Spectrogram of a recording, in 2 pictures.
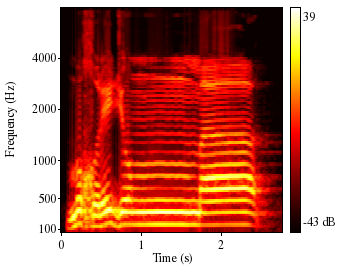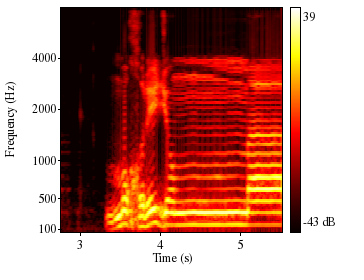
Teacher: یہاں تنوین کے بعد یومنو کے 4 حرفوں میں سے میم آ رہا ہے، اس لیے یہاں پہ ادغام مع الغنہ ہوگا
